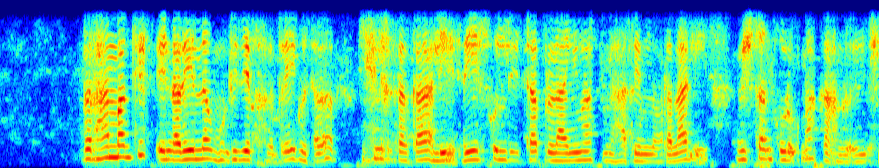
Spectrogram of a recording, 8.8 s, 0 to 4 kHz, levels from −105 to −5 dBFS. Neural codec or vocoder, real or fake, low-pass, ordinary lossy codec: codec, 24 kHz, 0.9 kbps, WavTokenizer, medium speech release version 2; fake; 3.6 kHz; none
